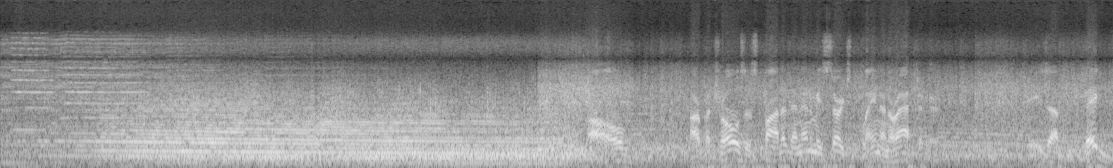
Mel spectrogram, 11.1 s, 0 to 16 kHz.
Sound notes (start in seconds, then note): 1.3 aircraft engine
